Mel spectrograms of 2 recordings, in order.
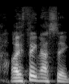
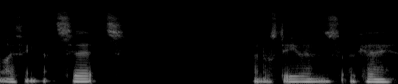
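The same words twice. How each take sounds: First: Said in the usual way. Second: Quiet muttering. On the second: Real, not acted. Muttering to himself while checking notes.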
